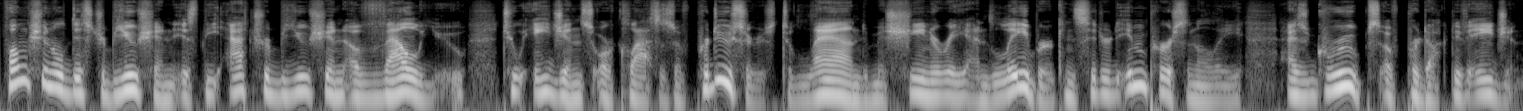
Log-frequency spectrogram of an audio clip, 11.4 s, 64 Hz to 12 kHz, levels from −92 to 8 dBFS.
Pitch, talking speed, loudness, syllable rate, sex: 135 Hz, 130 wpm, -20 LUFS, 5.0 syllables/s, male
